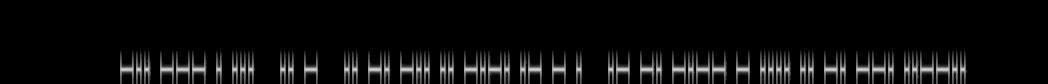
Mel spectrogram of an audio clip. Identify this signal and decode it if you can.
Morse code, heard as a keyed tone, about 30 wpm, 700 Hz. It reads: DOES IT INDICATE ANYTHING?
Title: Sentences from Top 1300 Words 30wpm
